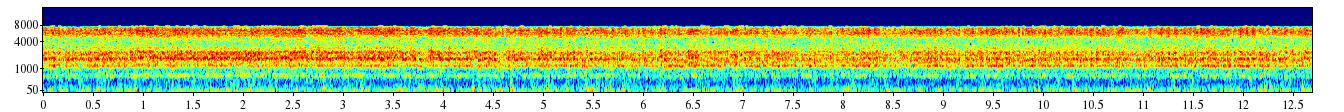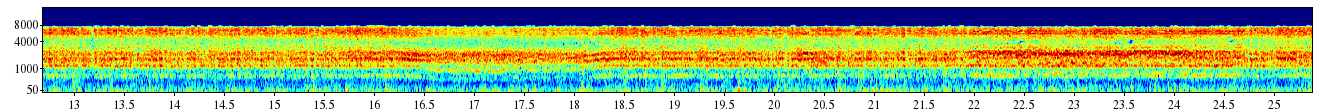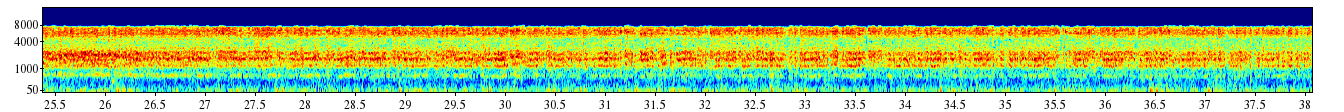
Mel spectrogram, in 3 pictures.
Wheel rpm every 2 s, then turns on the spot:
160, 160, 160, 160, 160, 160, 160, 160, 130, 150, 160, 160, 160, 160, 160, 160, 160, 160, 160.
none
